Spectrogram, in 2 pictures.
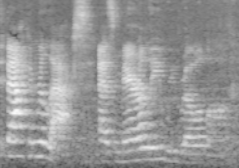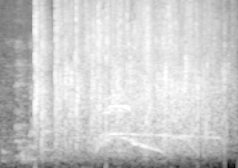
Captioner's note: audience applauds and cheers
